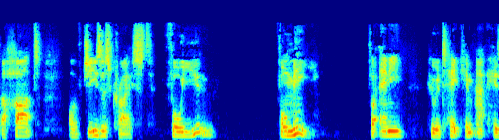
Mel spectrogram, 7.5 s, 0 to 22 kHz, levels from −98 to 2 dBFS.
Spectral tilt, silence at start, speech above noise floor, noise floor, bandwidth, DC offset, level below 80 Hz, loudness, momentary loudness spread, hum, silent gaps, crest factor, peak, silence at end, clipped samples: -4 dB/octave; 0 s; 61 dB; -87 dBFS; 11.5 kHz; under 0.1%; -70 dBFS; -26 LUFS; 13 LU; none; none; 20 dB; -8 dBFS; 0 s; under 0.1%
